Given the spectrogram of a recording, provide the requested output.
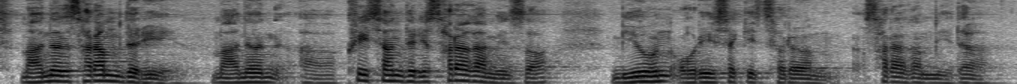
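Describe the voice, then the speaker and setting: A man talks at a medium pitch with ordinary pitch variation and a fairly slow pace. Audible room echo surrounds the voice. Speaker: pastor. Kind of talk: sermon. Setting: church. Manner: many filler sounds (아, 어). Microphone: good mic, speaking from a distance.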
